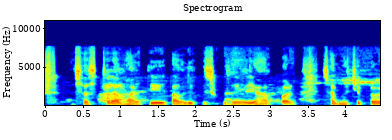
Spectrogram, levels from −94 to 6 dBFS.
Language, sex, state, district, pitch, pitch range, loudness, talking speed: Hindi, male, Bihar, Vaishali, 130 Hz, 125-140 Hz, -16 LUFS, 105 wpm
